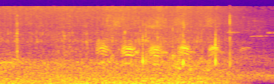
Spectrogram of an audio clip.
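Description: Hooded Crow giving a quick run of short, harsh, nasal caws, about three or four a second, over a steady low rumble of wind.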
